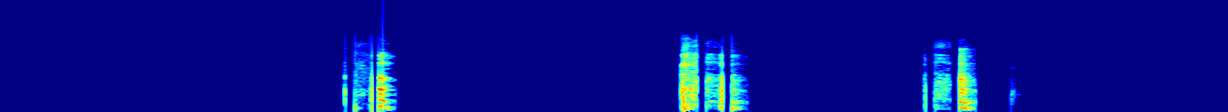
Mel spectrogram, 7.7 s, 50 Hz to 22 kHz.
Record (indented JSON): {
  "three_cough_length": "7.7 s",
  "three_cough_amplitude": 20644,
  "three_cough_signal_mean_std_ratio": 0.16,
  "survey_phase": "beta (2021-08-13 to 2022-03-07)",
  "age": "65+",
  "gender": "Male",
  "wearing_mask": "No",
  "symptom_none": true,
  "smoker_status": "Never smoked",
  "respiratory_condition_asthma": true,
  "respiratory_condition_other": false,
  "recruitment_source": "REACT",
  "submission_delay": "1 day",
  "covid_test_result": "Negative",
  "covid_test_method": "RT-qPCR",
  "influenza_a_test_result": "Negative",
  "influenza_b_test_result": "Negative"
}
